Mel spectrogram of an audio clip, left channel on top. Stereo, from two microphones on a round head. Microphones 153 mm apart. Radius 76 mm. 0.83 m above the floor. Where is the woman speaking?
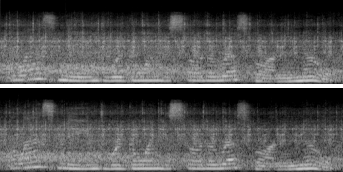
55° right (ahead or behind), 1.5 m; by 3.3 s 20° left (ahead or behind), 1.1 m.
